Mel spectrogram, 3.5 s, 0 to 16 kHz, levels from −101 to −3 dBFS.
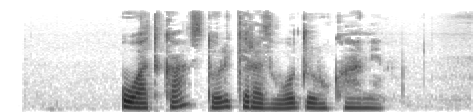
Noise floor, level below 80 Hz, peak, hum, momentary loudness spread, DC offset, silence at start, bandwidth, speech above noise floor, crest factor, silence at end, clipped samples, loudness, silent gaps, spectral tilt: -75 dBFS; -76 dBFS; -8 dBFS; none; 11 LU; under 0.1%; 0.9 s; 11.5 kHz; 49 dB; 20 dB; 0.7 s; under 0.1%; -27 LUFS; none; -6 dB/octave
